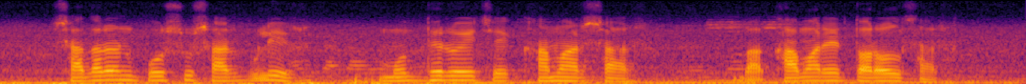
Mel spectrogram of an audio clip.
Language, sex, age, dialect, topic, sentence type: Bengali, male, 18-24, Standard Colloquial, agriculture, statement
